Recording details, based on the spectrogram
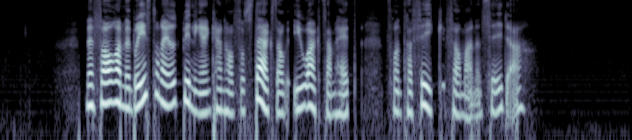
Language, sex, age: Swedish, female, 41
